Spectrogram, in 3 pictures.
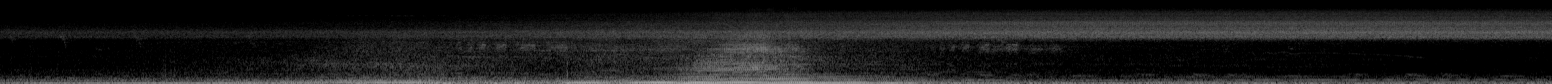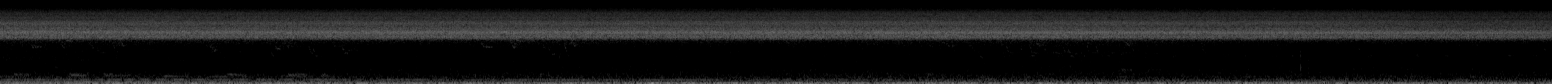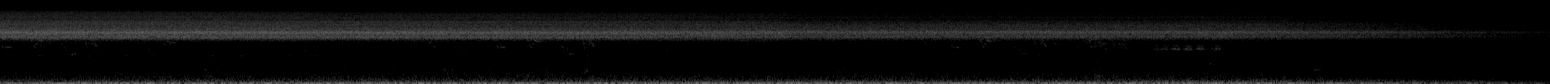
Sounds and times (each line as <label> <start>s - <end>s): Cicadas 0.0s - 46.5s
traffic sound 0.0s - 29.1s
Birds 4.0s - 6.4s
